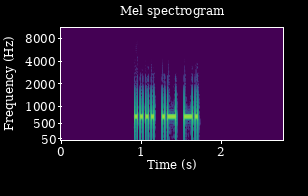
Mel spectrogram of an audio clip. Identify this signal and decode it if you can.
Morse code, heard as a keyed tone, about 36 wpm, 700 Hz. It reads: HAN
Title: Top Three Letter Combinations in Words 35wpm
